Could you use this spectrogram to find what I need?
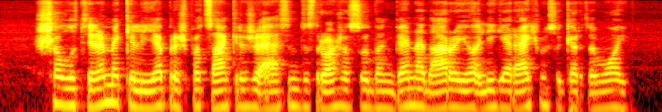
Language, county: Lithuanian, Kaunas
